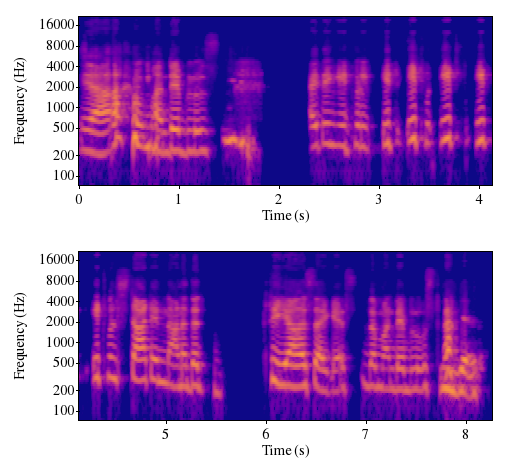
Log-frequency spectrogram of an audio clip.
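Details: Adult woman with overt stammering who also has hearing loss; stuttering.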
